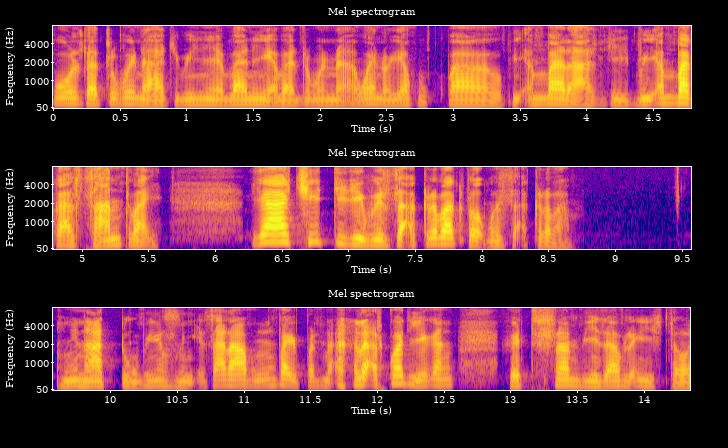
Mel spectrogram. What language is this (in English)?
Tilquiapan Zapotec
